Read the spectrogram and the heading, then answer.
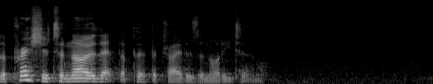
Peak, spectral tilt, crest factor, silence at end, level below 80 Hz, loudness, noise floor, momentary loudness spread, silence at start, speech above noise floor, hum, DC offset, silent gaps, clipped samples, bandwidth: -8 dBFS; -5 dB/octave; 22 dB; 1.7 s; -68 dBFS; -28 LUFS; -60 dBFS; 17 LU; 0 s; 32 dB; none; under 0.1%; none; under 0.1%; 17.5 kHz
